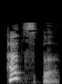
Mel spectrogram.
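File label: "hutzpah", British English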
